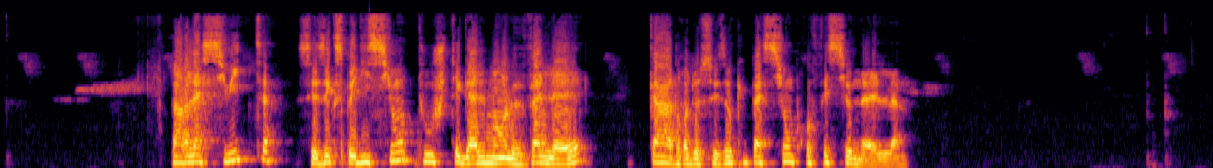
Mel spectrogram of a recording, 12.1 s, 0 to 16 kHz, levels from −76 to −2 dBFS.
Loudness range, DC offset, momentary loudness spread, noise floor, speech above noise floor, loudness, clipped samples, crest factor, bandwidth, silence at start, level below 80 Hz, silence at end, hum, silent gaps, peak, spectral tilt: 7 LU; under 0.1%; 9 LU; -62 dBFS; 53 dB; -10 LUFS; under 0.1%; 12 dB; 11.5 kHz; 0.8 s; -42 dBFS; 3.05 s; none; none; 0 dBFS; -5 dB/octave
